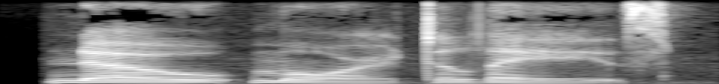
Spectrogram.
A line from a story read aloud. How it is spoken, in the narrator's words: the woman said, her voice resonant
